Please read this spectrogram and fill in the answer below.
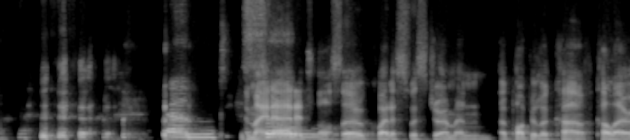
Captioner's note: laughing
